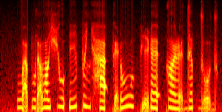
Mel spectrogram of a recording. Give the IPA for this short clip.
w a̰ p u ɾ ɛ̰ lˠ ɯ ç u ʔ i p e ʎ h a ʔ k ɛ̰ ɽ u w u k ḭ ɽ ɛ ʔ k ʌ ɭ ɛ̰ d ɛ p d o̰ d

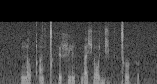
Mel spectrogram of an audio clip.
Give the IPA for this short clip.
ŋʷ ʌ l qʼ ã ǀʰ e ʂ j ẽ k w a ʃ ɾ ɔ d͡ʒ ə k ǀ ɤ k

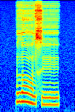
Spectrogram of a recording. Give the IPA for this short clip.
l ɔː l x øː

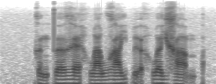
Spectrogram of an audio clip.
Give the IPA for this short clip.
k ə˧˩ n t̪ əː˨˦ ɣ ɛ˧ h w a˨˦ w ɣ a˨˦ j ɓ ɨ̰˧˨ ə̯ h w ə˧ j ɣ a̰˧˨ m ʔ

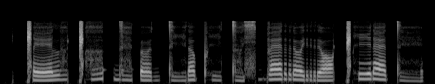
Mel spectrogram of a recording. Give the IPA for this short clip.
ǁ e l ə̤ ǁʰ ə̤ ʔ d ɛ̤ ʔ ɵ d t i̤ ɾ ə pʰ i̤ t ə̤ sʲ b ɛ r ɵ rʲ ɔ ǁʰ i ɾ ɛ t e̤

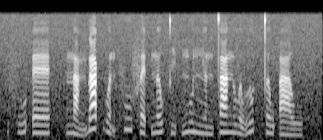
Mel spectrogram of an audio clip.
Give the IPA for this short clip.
f u˨˦ ʔ ɛ˧ | n a˧˩ ŋ ɗ a˦˥ k̚ v ə̰˧˨ n f u˧ f ɛ˨˩ t̚ n ə˨˦ w t̪ i˨˩ t̚ m u˧ ɲ ə˨˩ n t̪ a˧ n v ə̰˧˨ w l u˦˥ t̚ t̪ ə˧ w ʔ a˨˩ w

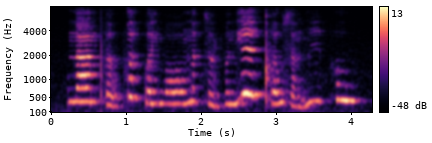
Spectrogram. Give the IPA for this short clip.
n̪ aː˧ m pʰ ɐ˨˩ w pʰ ɐ˥ t̚ p ɐ˨ j w ɔː˨ ŋ ɐ˧ t̚ s ɵ˨˩ ɥ p ɵ˨ n j ɛː˥ k̚ pʰ ɐ˨˧ w s ɐ˨˩ ŋ m iː˧ p̚ h o˥ w

